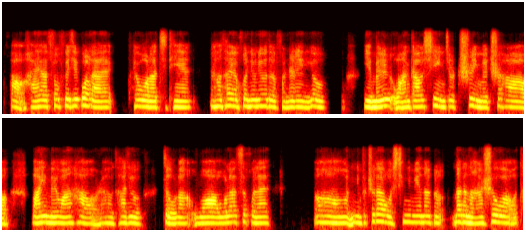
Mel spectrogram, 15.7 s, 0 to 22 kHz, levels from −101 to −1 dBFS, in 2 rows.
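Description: Opus voice compression runs throughout: heavy SILK coding, which fits roughly 10 kbps, caps the band at 8 kHz and coarsens excitation, leaving speech muffled, hoarse and faintly robotic.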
